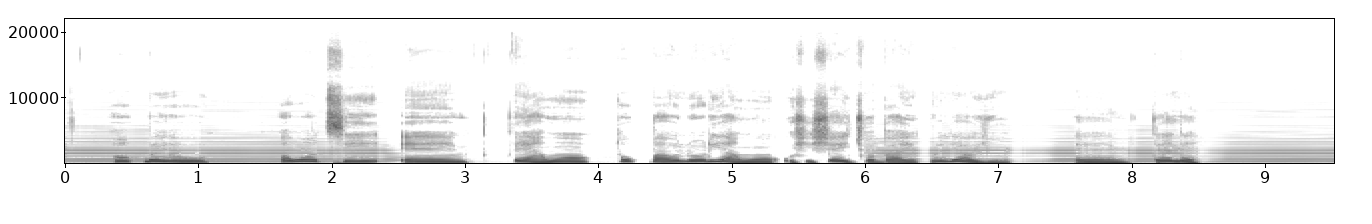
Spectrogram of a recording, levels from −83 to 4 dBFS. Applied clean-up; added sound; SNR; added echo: neural mask model RNNoise.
